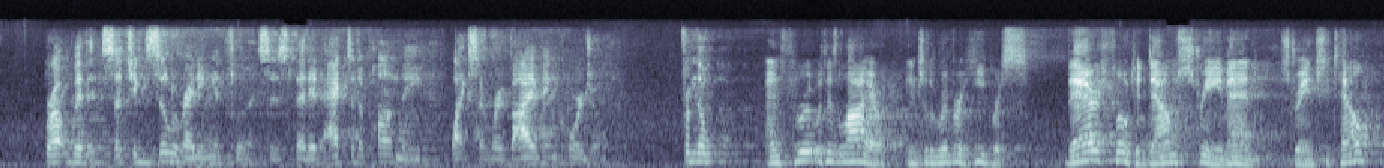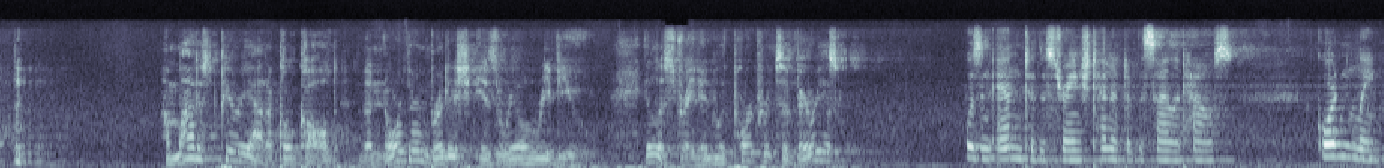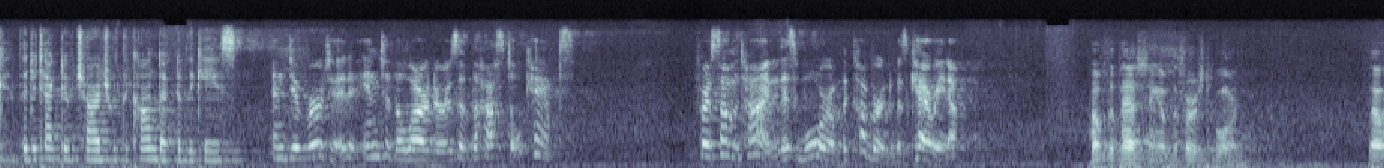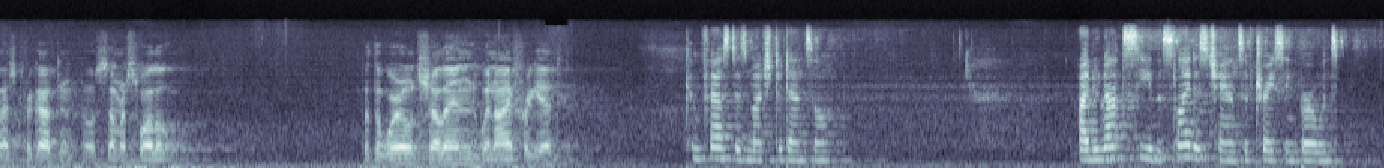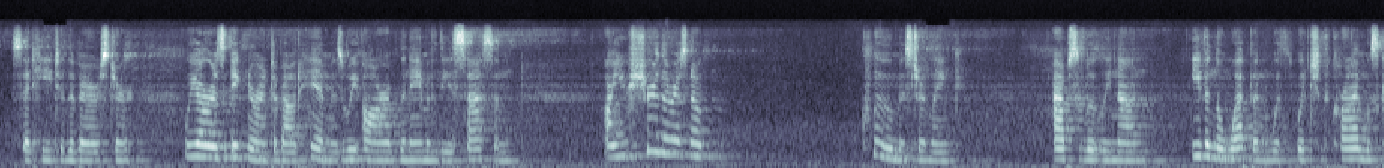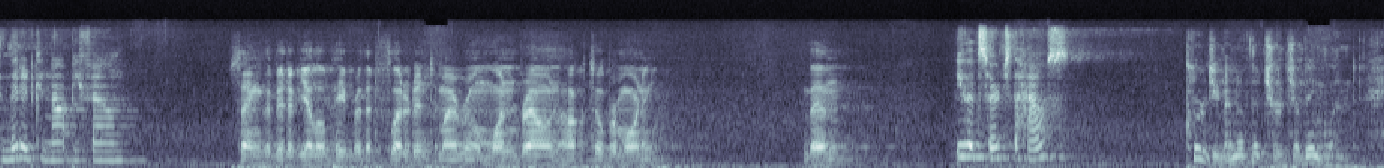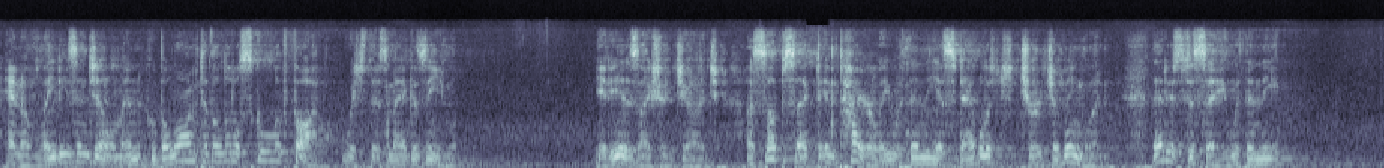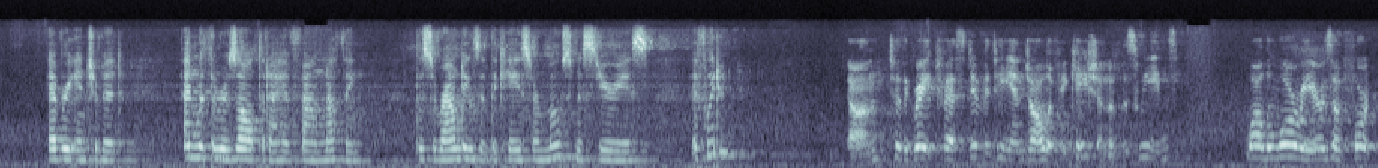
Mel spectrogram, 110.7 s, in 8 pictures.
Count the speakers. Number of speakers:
six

